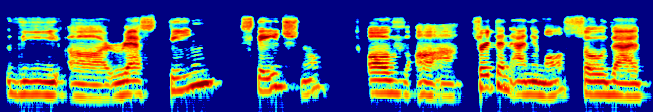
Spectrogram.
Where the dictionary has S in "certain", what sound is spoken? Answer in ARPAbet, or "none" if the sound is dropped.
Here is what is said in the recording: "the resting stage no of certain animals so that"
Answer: S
